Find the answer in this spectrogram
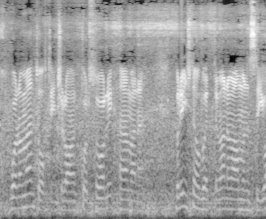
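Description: A man talking over a steady background hum.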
